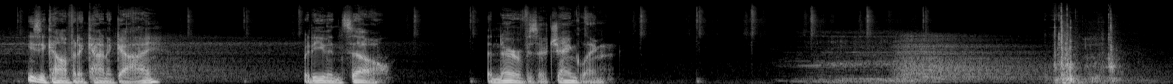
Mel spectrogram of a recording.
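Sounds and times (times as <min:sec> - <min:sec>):
speech: 0:00.3 - 0:01.7, 0:03.0 - 0:03.9, 0:04.9 - 0:06.2
living room door handle clicks: 0:10.4 - 0:11.6.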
